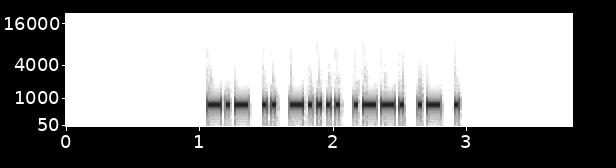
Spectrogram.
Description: Morse code, heard as a keyed tone, about 36 wpm, 700 Hz. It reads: KI6PAE
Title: USA Call Signs - 2x Character Spacing - 35wpm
